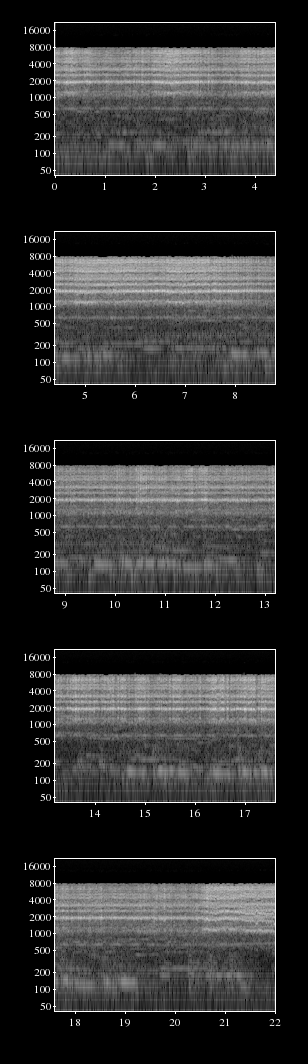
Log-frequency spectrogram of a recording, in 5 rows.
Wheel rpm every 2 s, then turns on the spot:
170, 160, 160, 170, 170, 160, 170, 160, 170, 170, 160.
none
